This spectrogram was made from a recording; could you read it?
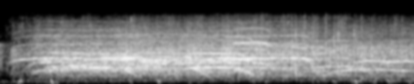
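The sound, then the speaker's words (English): An audience cheers and claps together, many voices whooping and shouting over steady applause, voting by applause on whether a man had sex with a woman. The roar holds at a loud, even level for about four seconds. “who here thinks, applaud, and don't applaud for both, who here thinks the man had sex with this woman?”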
